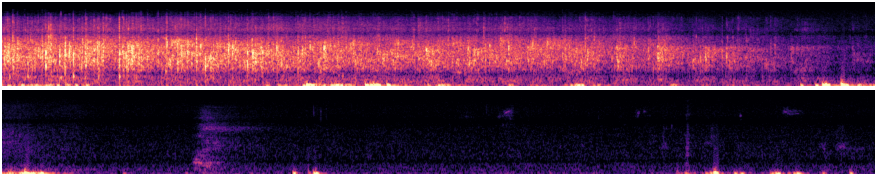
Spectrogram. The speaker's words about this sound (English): And so let's give a hand to the Lord as we welcome Brother Kobe up to share his testimony.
